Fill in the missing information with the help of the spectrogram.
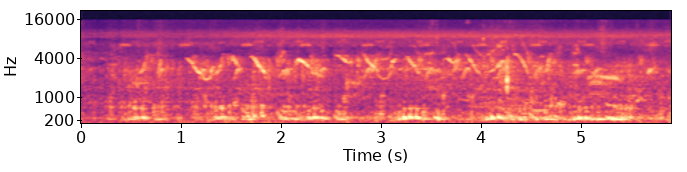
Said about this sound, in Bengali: এটা হচ্ছে মাদিটা, টিবলার মাদি।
